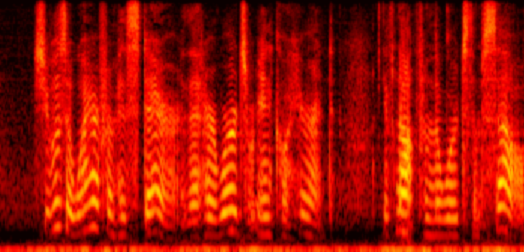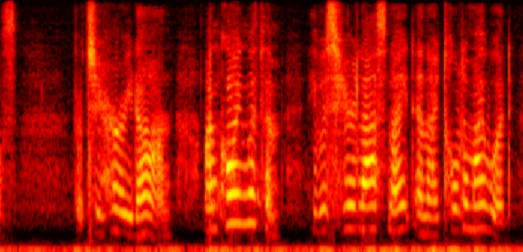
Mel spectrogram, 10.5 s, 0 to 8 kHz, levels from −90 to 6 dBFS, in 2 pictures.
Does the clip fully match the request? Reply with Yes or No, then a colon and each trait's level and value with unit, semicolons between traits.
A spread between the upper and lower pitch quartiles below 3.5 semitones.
No: average, 4.5 semitones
